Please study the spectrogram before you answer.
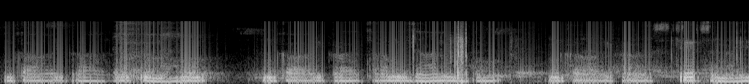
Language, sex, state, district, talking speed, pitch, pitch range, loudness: Telugu, male, Andhra Pradesh, Annamaya, 95 wpm, 165 Hz, 160-170 Hz, -19 LUFS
